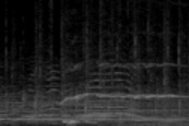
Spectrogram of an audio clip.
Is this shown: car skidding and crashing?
no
